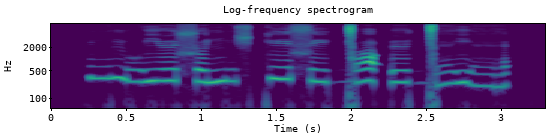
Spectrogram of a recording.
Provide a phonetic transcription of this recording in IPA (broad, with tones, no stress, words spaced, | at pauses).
i̤˦no̤˨jʉ˨ sʊ˨ɲi̤˦ʃ ki˦si˨ɡ͡ǀɒ˦ ʔʉ˨ ɡ͡ǀɛ̤˦jɛ̤˨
